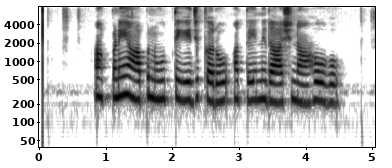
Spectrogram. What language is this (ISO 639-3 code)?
pan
